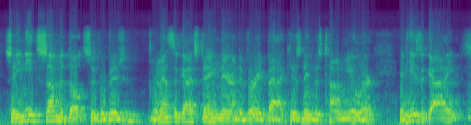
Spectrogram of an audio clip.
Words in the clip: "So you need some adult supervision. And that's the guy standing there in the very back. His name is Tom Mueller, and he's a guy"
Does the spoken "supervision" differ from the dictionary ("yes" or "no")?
no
